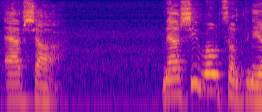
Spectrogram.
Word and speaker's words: Afshar: h8r Sarah F Shawn okay pronounced F Shawn now she wrote something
